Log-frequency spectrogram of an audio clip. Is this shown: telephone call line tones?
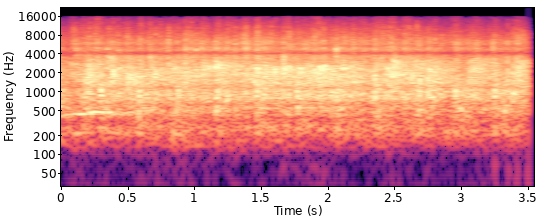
no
